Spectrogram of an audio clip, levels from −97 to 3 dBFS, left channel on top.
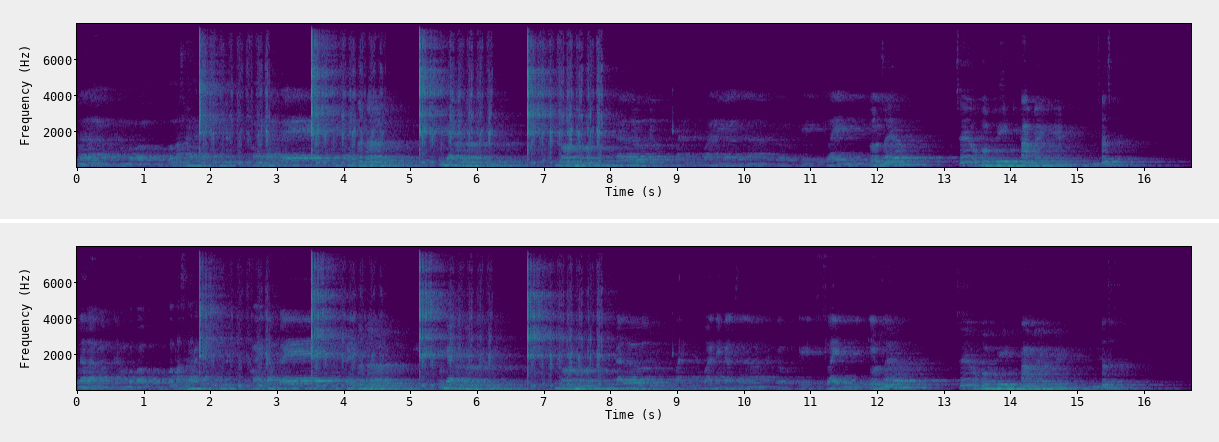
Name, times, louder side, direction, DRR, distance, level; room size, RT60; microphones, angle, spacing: voice 1, 0.0-2.0 2.6-5.0 5.4-6.4 7.2-7.7 8.1-8.7 9.0-12.3 15.1-15.5, right 1 dB, 65° right, 1 dB, 7.4 m, -59 dB
voice 2, 1.4-3.0 4.2-4.9 5.7-6.7 7.2-9.5 11.9-12.5 13.2-15.0 15.4-15.5, equal, 40° left, 2 dB, 4.4 m, -56 dB
sound 1, 1.5-9.0, left 5 dB, 20° left, 1.1 m, -52 dB
27.0 x 25.0 x 8.9 m, 2.5 s
head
